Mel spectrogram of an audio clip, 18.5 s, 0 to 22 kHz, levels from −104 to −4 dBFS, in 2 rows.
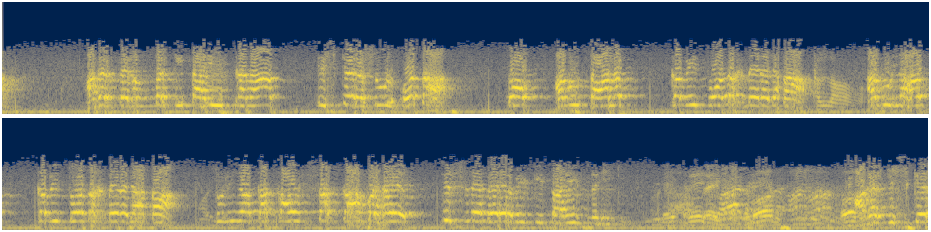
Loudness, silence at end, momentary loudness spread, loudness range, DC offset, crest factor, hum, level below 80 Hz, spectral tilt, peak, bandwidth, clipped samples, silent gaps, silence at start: -11 LUFS; 0 s; 12 LU; 3 LU; under 0.1%; 10 dB; none; -30 dBFS; -3.5 dB/octave; 0 dBFS; 5.8 kHz; under 0.1%; none; 0 s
